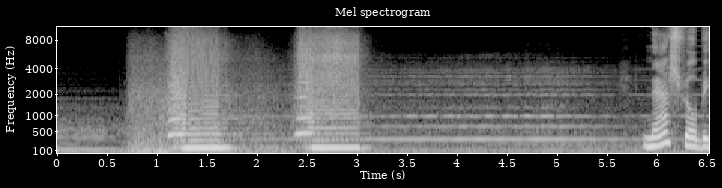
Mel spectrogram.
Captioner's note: horn honking; gentle music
